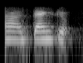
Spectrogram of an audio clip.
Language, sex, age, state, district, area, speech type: Kannada, female, 30-45, Karnataka, Mandya, rural, conversation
